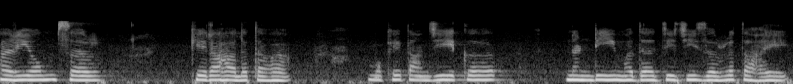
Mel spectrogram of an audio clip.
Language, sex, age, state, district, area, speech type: Sindhi, female, 45-60, Rajasthan, Ajmer, urban, spontaneous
